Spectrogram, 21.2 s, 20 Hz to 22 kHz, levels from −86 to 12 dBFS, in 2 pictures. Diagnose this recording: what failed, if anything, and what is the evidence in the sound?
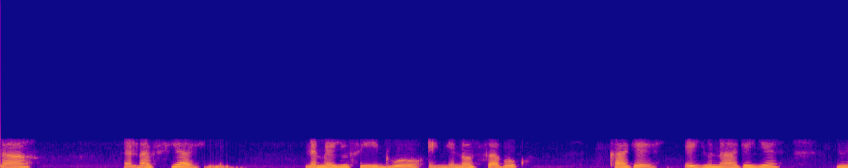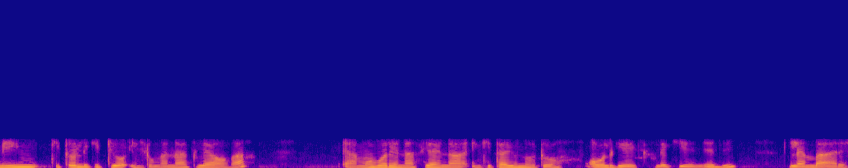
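The damage sits at the codec stage and runs through the whole recording: the speech has passed through a G.729 codec. Nothing reaches above about 3.6 kHz, and the usable band is roughly 150 Hz to 3.5 kHz, a telephone line response. The voice has a plainly audible rough, synthetic grain because the coder discards the waveform and rebuilds it from a vocal tract filter, a pitch predictor and a few pulses per frame. This points to an 8 kbit/s G.729A-style link.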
